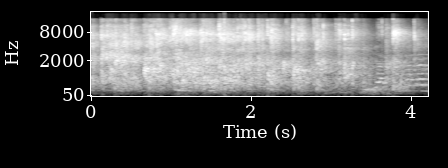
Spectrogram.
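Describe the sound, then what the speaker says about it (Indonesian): A classroom group applauds a student group as it returns to its seats, with dense, loud, continuous clapping from many hands held close and steady throughout, mixed with a few thumps. "Berikan aplaus."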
